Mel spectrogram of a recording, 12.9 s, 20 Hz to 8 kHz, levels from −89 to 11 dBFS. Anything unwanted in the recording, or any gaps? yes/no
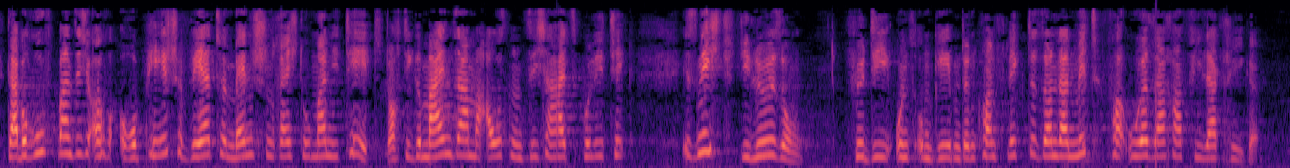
no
